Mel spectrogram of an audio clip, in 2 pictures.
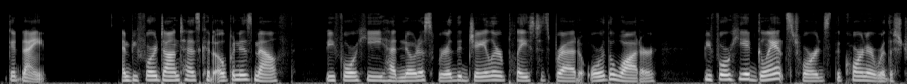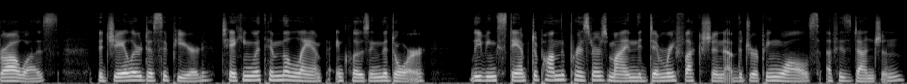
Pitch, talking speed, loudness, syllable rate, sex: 175 Hz, 190 wpm, -19 LUFS, 6.1 syllables/s, female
